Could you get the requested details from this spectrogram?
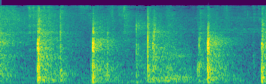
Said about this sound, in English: Unwind your leg if your right ankle is crossed over the left and just stomp out your feet.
